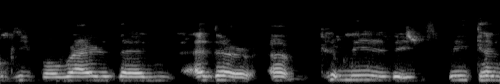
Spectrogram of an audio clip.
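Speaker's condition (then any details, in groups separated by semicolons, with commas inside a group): Cerebral palsy; mild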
